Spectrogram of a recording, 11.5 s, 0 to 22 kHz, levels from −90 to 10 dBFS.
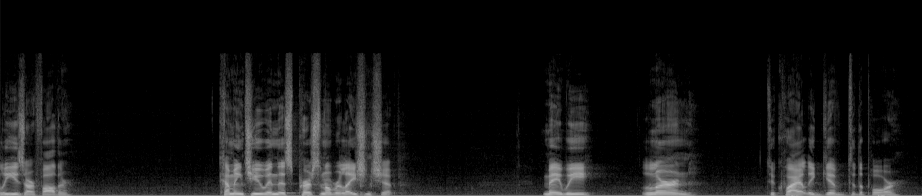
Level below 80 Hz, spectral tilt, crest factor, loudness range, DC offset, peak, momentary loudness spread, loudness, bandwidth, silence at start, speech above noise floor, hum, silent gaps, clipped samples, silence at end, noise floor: -46 dBFS; -4 dB/octave; 22 dB; 4 LU; 1%; -6 dBFS; 15 LU; -26 LUFS; 16 kHz; 0 s; 35 dB; none; none; under 0.1%; 0.3 s; -61 dBFS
